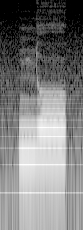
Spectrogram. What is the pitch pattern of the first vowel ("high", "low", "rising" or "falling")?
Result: high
